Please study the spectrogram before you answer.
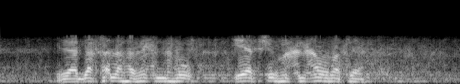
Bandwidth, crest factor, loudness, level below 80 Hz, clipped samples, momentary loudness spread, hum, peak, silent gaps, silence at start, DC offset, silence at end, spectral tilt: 4 kHz; 12 dB; -11 LUFS; -44 dBFS; 0.3%; 16 LU; none; 0 dBFS; none; 0 s; under 0.1%; 0 s; -11 dB/octave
